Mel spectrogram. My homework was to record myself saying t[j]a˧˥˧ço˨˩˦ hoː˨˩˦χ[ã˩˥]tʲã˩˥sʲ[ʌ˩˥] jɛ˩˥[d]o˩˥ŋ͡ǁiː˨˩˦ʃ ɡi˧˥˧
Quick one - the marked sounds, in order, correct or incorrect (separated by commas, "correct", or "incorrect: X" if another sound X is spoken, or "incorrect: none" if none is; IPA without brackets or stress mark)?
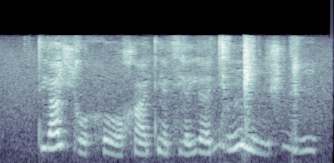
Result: correct, correct, incorrect: a˩˥, incorrect: dʲ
